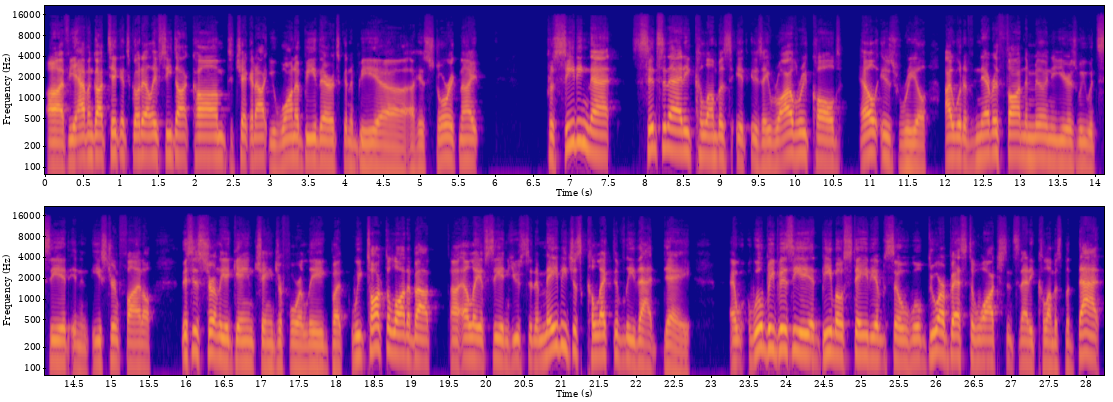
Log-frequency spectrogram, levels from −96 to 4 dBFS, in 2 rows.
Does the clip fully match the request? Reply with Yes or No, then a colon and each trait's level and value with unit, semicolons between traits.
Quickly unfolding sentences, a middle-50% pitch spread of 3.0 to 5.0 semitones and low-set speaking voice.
Yes: fast, 210 wpm; average, 3.8 semitones; low, 130 Hz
